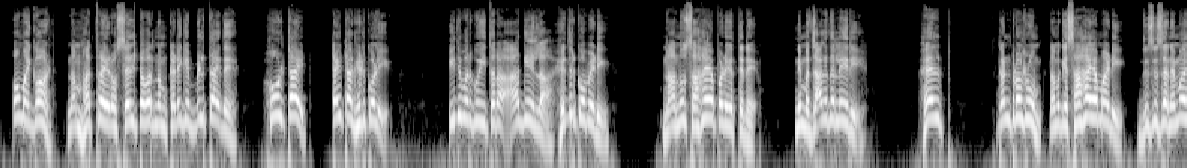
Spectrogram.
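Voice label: Kannada, male, voice over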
